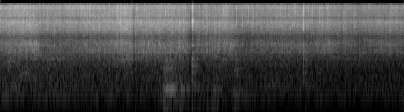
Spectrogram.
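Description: Vegetable fried rice sizzling in a steel kadai over a high flame, stirred with a spatula that scrapes across the pan in repeated strokes. There is one sharp click about halfway through.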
